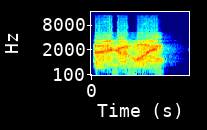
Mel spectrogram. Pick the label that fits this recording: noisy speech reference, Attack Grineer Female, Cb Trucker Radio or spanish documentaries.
Cb Trucker Radio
